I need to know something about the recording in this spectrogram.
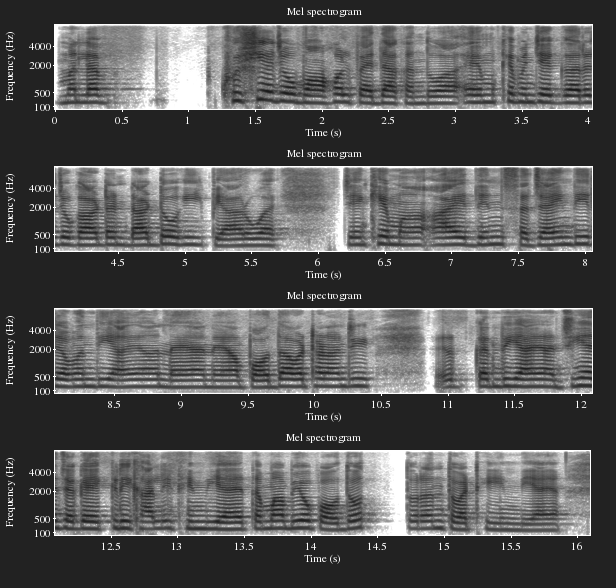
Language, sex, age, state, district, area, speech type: Sindhi, female, 45-60, Gujarat, Kutch, rural, spontaneous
